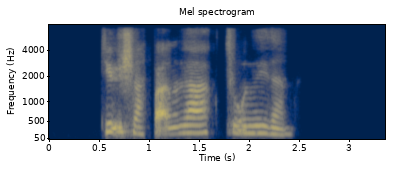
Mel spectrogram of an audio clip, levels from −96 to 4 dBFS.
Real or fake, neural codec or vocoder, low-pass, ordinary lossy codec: fake; codec, 16 kHz, 1 kbps, X-Codec, HuBERT features, trained on general audio; 7.2 kHz; AAC, 32 kbps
